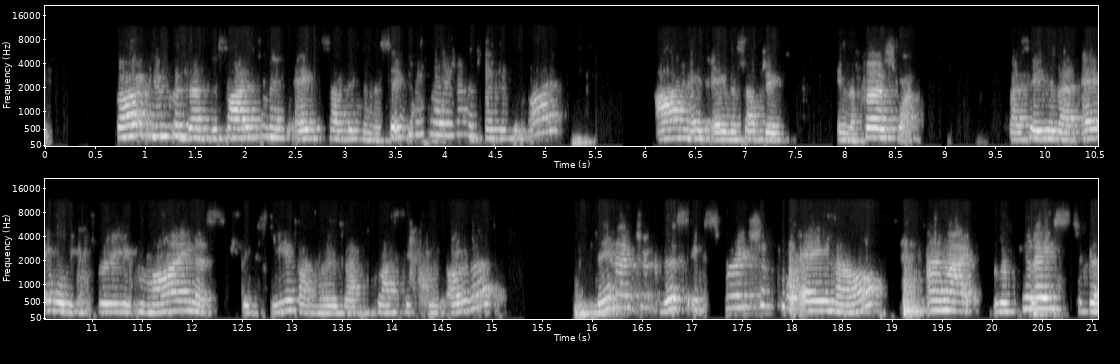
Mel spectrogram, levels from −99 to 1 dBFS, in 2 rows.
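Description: From 3.76 to 5.84 s the audio runs 6% fast and rises about a semitone (101 cents), then snaps back; from 10.78 to 11.44 s it runs 6% slow and drops 107 cents. Both are likely drift correction steps in clock-matching playback.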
